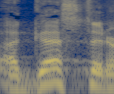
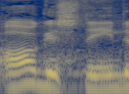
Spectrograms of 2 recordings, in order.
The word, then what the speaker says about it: Augustine: All right, it's like the 5th century saint, a guy named Augustine or Augustine, depending on how you want to pronounce it.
